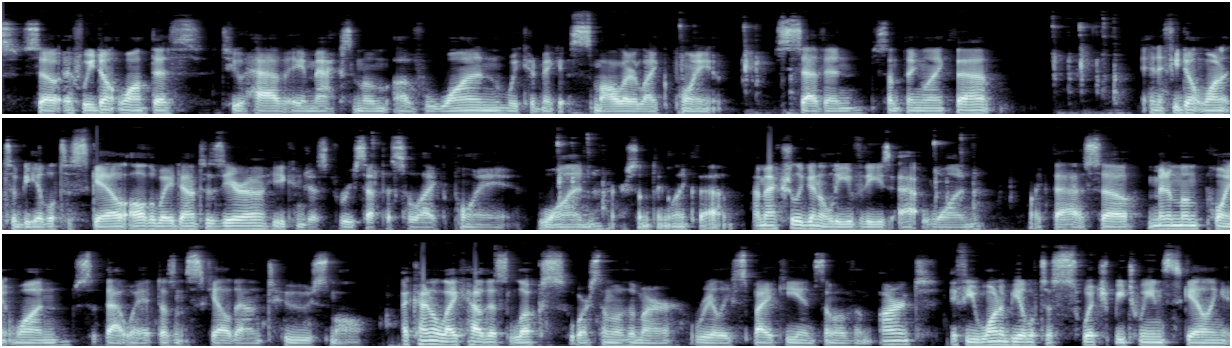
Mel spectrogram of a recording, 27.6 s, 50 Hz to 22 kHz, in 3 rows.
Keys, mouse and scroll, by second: 1.6-3.0 middle drag, 3.5-4.5 scroll up 1, 4.6-6.4 drag, 7.3-8.5 drag, 8.5 middle click, 11.0-14.0 drag, 14.7 click, 15.5-16.6 drag, 19.1 middle drag, 19.5 scroll up 2, 19.8-20.4 middle drag, 20.6 scroll down 1, 21.1 middle click, 21.1-21.4 scroll down 2, 21.2 scroll up 1, 21.4 middle drag, 21.8-22.1 scroll down 1, 22.3 shift+middle click, 23.0-23.5 middle drag, 24.8 middle drag, 25.5-26.5 scroll down 2.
